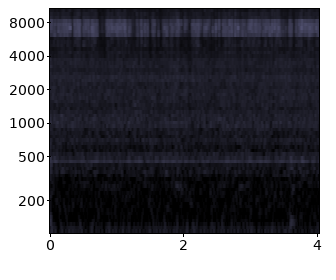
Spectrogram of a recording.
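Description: Steady background hum and hiss (room tone) with a faint constant tone and no distinct events.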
